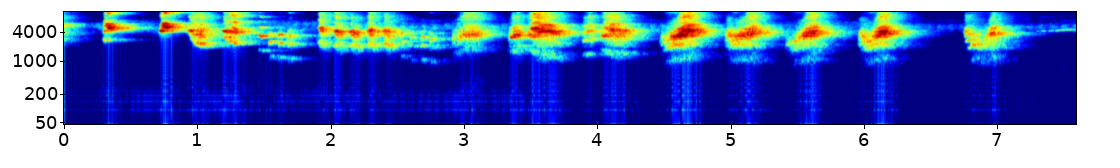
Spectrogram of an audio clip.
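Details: Long-tailed shrike, Madura type, champion masteran song: loud rasping squawk-like notes roughly two per second, over a low droning hum that fades out midway.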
